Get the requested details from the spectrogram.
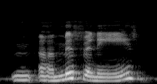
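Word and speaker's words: Myfanwy: It's Miffany, spelled with a W because it's Welsh.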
